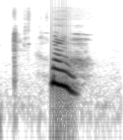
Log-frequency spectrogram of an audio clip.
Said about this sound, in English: Oh, excuse me, guys. Excuse me for that. See, I told you I was going to yawn at some point.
